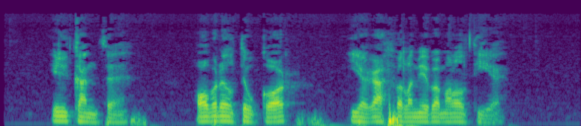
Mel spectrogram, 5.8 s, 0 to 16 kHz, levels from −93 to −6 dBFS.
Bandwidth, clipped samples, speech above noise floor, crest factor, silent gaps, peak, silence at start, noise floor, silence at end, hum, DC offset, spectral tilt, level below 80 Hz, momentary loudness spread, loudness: 11 kHz; under 0.1%; 43 dB; 22 dB; none; -2 dBFS; 0.5 s; -64 dBFS; 0.8 s; none; under 0.1%; -6.5 dB/octave; -36 dBFS; 17 LU; -22 LUFS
